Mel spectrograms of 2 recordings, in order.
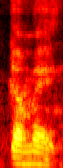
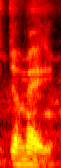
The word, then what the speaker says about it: dame: known as dame pronounced dé. Okay, also known as dé.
